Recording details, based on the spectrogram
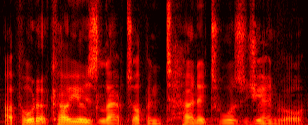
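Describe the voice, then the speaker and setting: Deep-voiced man narrating a visual novel. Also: very animated, normal speed. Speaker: let's player reading aloud. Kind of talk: dramatic read-aloud narration of a visual novel.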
